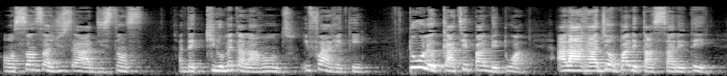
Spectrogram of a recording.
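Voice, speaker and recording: A hoarse woman hosts a live stream. She rants loudly and mockingly, laughing often, and her voice is worn from talking. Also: fairly low pitch, a little fast. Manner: loud, taunting, laughing often. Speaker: social media live streamer.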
